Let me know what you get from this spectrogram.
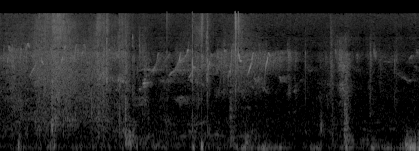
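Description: Near silence with faint, scattered bird chirps and a few soft low knocks.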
